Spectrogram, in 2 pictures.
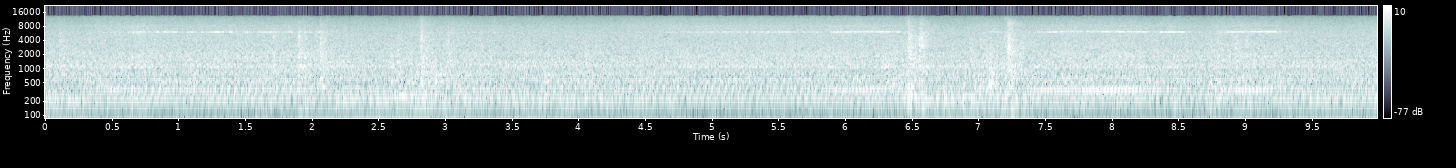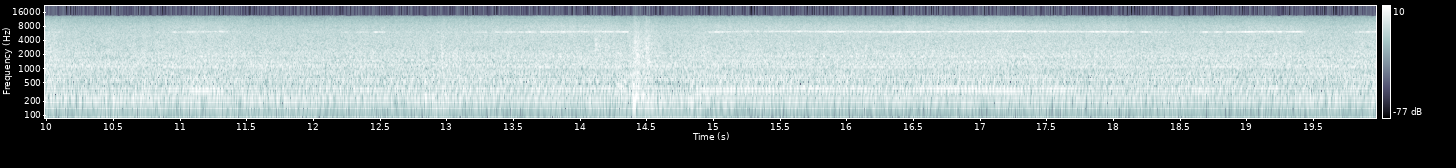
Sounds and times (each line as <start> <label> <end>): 0.0 Construction saw 19.9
